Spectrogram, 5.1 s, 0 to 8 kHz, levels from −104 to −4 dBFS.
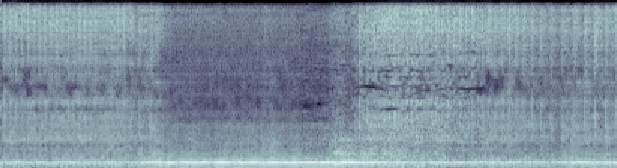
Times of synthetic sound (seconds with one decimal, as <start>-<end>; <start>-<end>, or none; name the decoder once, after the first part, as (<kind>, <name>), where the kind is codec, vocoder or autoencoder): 0.0-2.5 (vocoder, Vocos); 4.0-5.1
